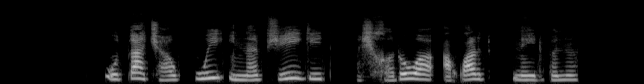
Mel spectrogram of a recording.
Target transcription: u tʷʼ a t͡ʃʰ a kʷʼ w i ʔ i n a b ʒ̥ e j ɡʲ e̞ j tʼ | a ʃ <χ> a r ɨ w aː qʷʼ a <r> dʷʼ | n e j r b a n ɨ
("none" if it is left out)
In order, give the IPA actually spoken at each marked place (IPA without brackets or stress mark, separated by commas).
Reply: χ, r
